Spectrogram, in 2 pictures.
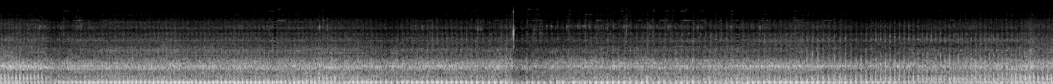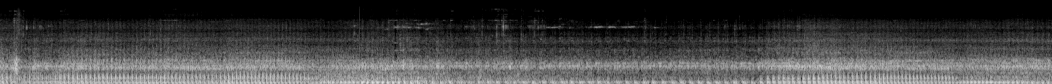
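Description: Royal Enfield Himalayan's 411 cc single-cylinder engine running under way as the motorcycle rides a dirt road, its pitch rising and falling with the throttle. Two short sharp clicks come about five and eleven seconds in.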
